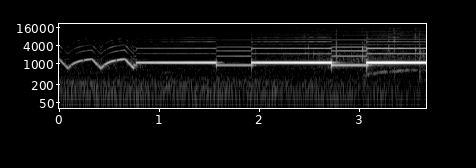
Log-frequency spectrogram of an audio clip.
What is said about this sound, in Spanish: Los primeros días chillaban impertinentes sobre el rumor común del tráfico. Ahora, solas, sin competencia, las sirenas suenan tan cívicas como necesarias. Una ha pasado a las ocho.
